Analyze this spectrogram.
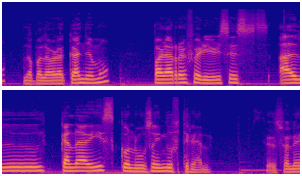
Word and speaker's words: cannabis: La palabra cannabis, con acento en la A, la primera A, no solo se emplea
